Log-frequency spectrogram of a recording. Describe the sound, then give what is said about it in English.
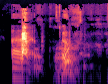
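Dogs barking in two separate bursts, the first sharper and louder, the second a bit softer, followed by quiet grumbling. “almost made it to the end without them barking. Go in the other room.”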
